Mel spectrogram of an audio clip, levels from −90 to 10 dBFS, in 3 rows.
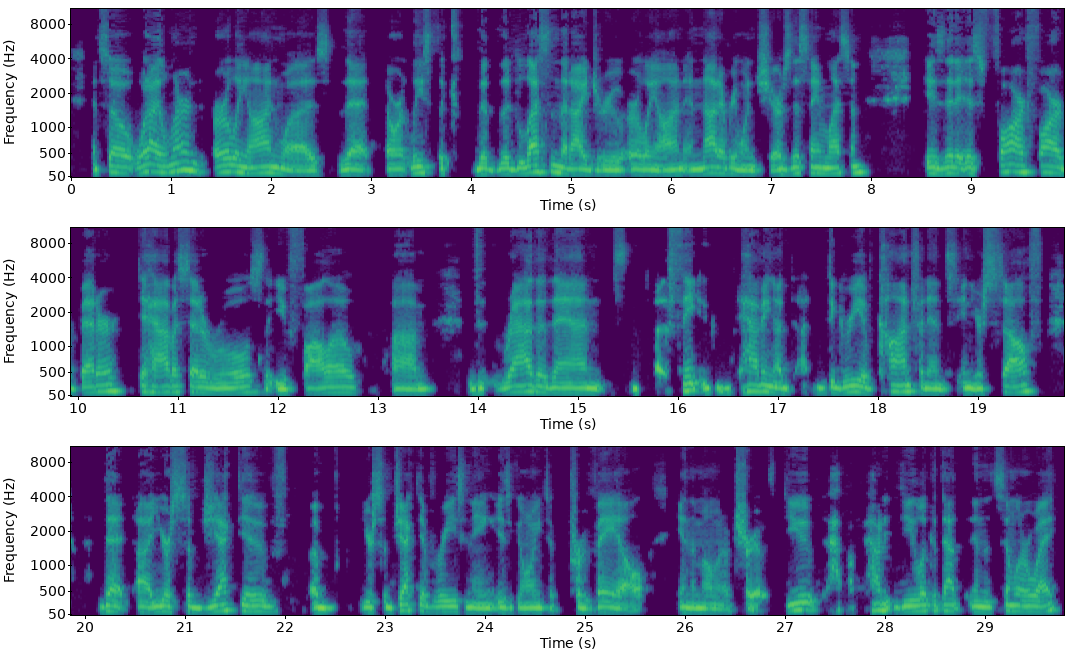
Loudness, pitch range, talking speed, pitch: -21 LUFS, 95-140 Hz, 175 wpm, 115 Hz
